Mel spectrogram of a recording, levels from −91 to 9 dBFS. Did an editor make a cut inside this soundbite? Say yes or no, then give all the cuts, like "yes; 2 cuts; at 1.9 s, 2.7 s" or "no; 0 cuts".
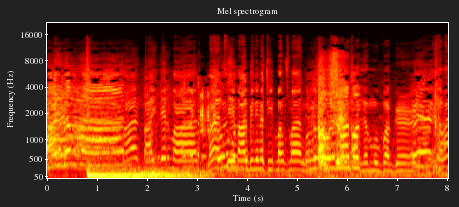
yes; 2 cuts; at 3.1 s, 6.3 s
